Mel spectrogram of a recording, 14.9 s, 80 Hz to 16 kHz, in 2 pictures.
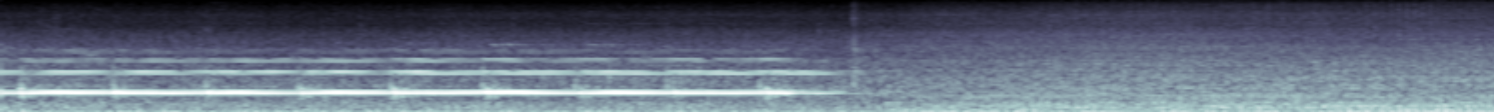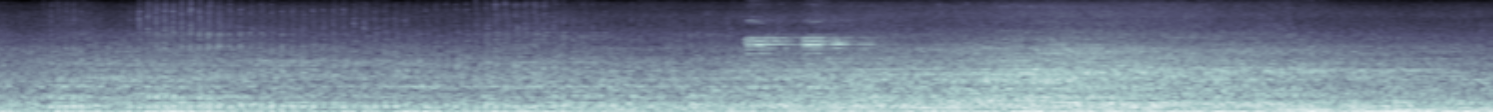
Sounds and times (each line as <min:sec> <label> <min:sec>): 0:00.0 The train passes by 0:06.7
0:00.0 Traffic sound 0:14.9
0:12.0 The train passes by 0:14.9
